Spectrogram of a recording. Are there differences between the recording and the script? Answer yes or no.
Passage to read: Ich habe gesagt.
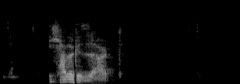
no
